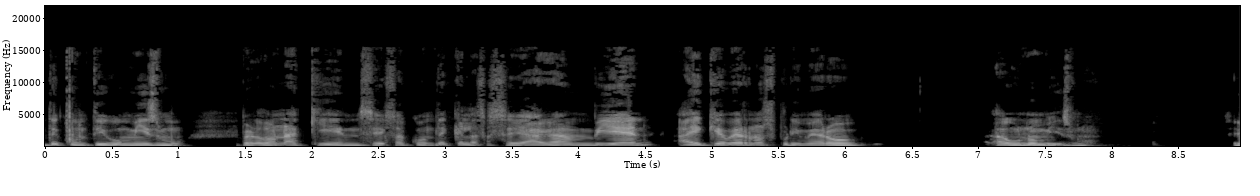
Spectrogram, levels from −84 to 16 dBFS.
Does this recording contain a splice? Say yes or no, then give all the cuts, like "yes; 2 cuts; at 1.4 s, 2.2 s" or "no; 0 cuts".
yes; 5 cuts; at 1.4 s, 2.6 s, 2.9 s, 3.3 s, 4.6 s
